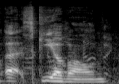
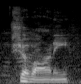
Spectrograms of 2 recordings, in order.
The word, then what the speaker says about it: Schiavone: And at the beginning, Jericho does normal Skiavone. And at the very end, he just looks at Tony and goes like, I have a match to go win, Schiavone. Like, actually pronounce his name right and just go like,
